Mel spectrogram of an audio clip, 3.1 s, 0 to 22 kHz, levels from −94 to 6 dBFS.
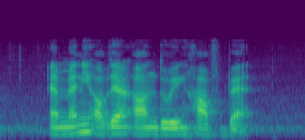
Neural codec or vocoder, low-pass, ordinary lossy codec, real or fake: codec, 16 kHz, 16 kbps, FunCodec, trained on LibriTTS, 50 frames a second; none; none; fake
